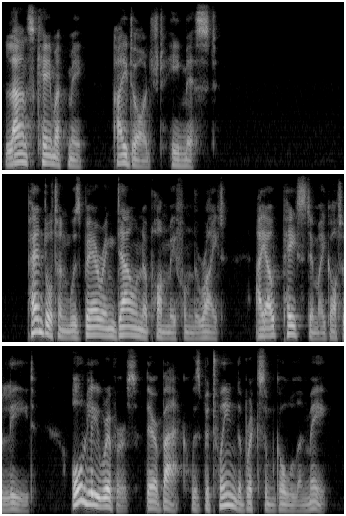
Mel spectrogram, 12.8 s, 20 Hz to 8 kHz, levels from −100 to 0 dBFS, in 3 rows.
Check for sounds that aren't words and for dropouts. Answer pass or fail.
pass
